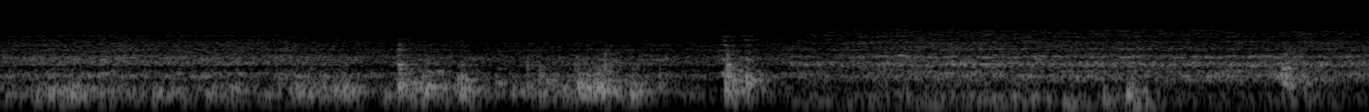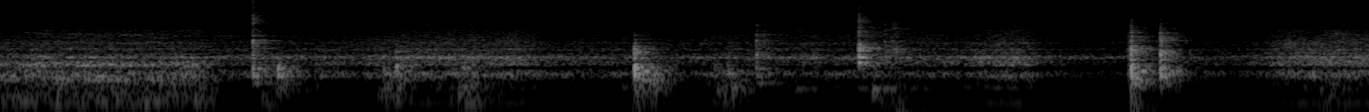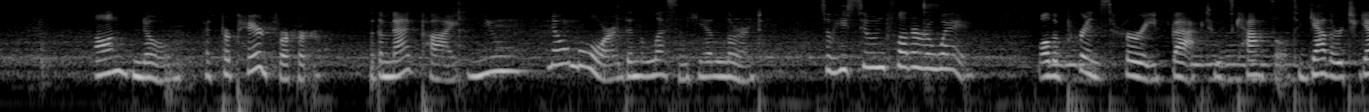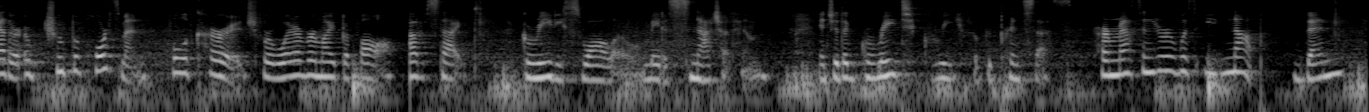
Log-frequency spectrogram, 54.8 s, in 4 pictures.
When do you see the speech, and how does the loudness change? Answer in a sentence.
The speech can be heard from 28.4 to 54.7 s, at a steady volume.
